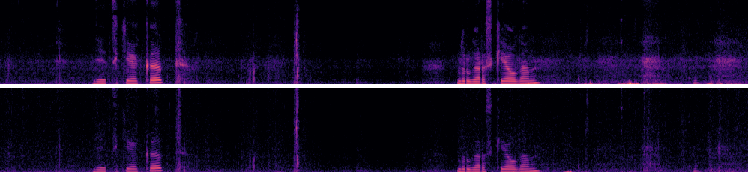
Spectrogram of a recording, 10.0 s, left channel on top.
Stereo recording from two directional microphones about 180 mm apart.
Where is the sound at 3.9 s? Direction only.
40° left (ahead or behind).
